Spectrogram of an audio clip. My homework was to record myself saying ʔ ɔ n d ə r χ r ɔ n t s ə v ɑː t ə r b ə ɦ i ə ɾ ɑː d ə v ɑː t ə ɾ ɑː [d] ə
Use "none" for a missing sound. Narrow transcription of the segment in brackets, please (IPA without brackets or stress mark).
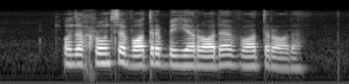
d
